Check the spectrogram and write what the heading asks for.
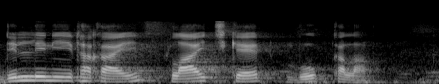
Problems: none marked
